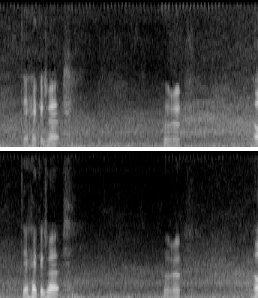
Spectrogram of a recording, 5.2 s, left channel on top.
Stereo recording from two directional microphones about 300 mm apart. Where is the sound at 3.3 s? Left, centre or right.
Centre.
